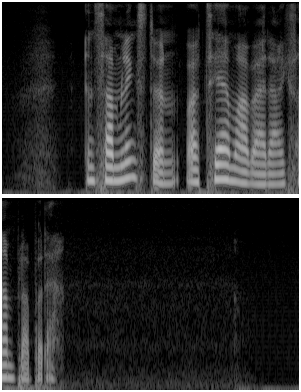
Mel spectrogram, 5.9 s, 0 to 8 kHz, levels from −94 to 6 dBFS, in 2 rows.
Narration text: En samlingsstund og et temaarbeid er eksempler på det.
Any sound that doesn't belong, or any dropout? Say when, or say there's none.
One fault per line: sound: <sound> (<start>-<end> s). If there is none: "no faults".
no faults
